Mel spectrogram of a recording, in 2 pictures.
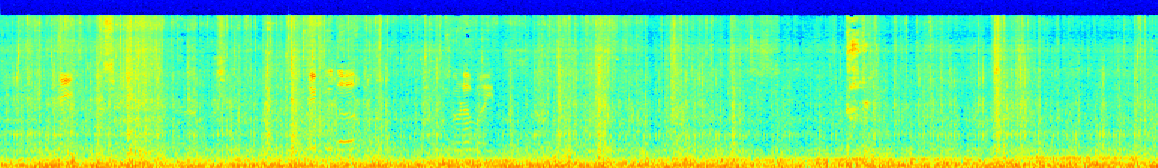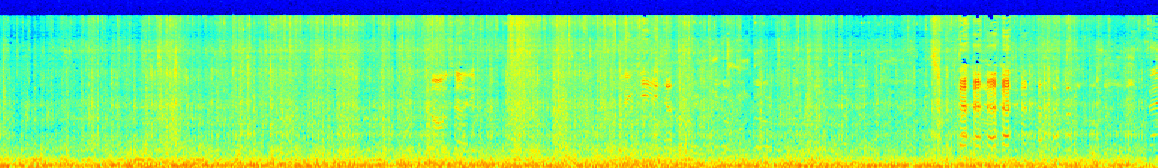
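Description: Steady low rumble of a car driving over an unpaved dirt road, heard from inside the vehicle.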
